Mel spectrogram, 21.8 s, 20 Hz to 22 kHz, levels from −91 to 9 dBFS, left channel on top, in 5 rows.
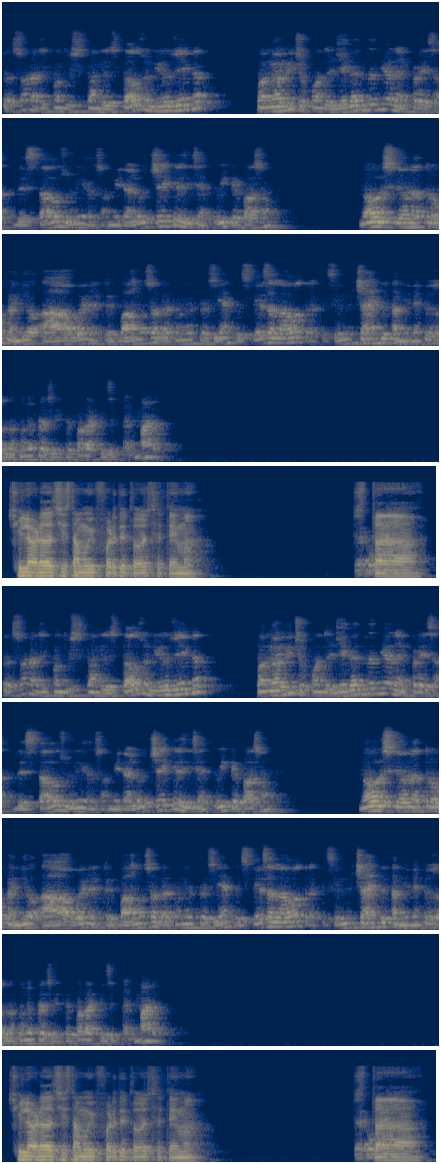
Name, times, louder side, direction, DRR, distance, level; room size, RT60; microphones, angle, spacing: voice 1, 0.0-2.0 2.5-7.1 7.9-14.7 21.0-21.4, right 1 dB, 40° right, 2.1 m, -35 dB
voice 2, 17.5-19.5 21.2-21.6, left 2 dB, 15° left, 0.4 m, -25 dB
5.9 x 3.5 x 5.1 m
head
